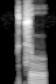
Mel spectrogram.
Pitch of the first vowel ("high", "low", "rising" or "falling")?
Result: low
